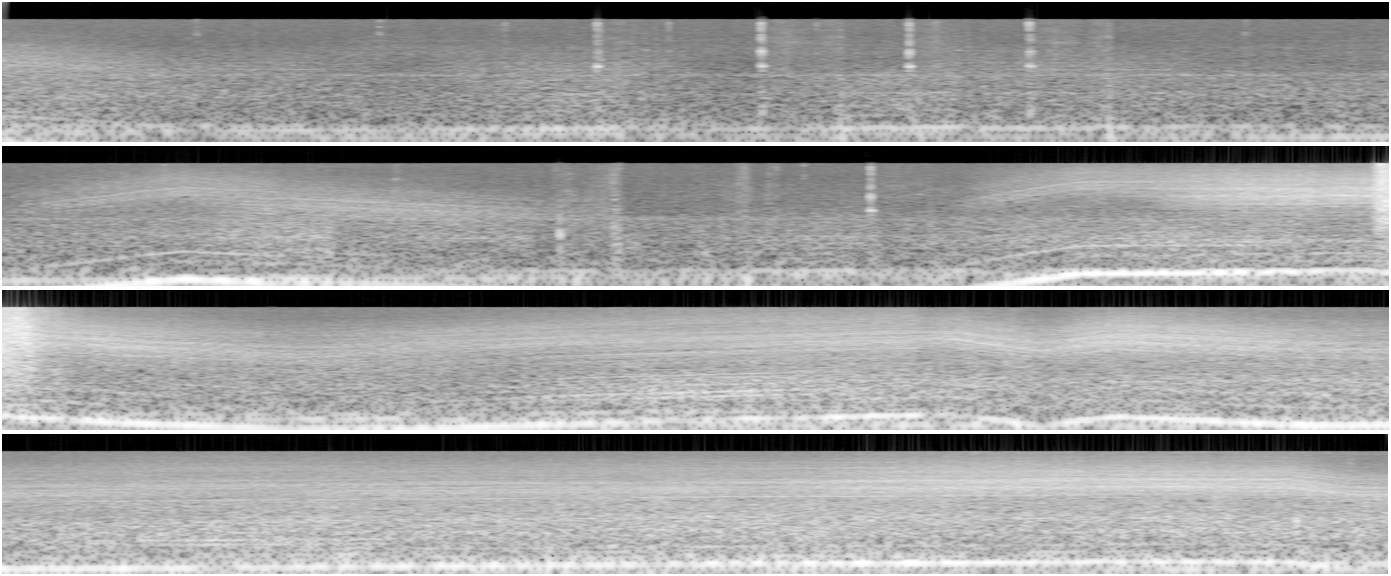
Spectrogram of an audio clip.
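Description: Tyres hum steadily on a road.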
